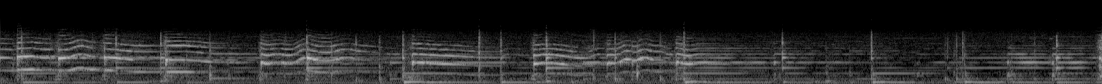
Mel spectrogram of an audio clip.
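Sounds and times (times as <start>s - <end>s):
plucked sarod notes sliding: 0.0s - 11.0s
tabla bass strokes: 0.0s - 11.0s.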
